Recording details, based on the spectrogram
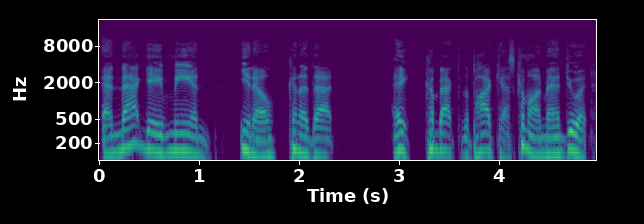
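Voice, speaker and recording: A middle-aged man hosting a podcast in casual chat, enthusiastic, laughing often and filling pauses with lots of ums and uhs. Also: mid-range voice, a bit bright, no room sound, clean studio sound. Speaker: podcast host.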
